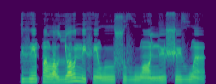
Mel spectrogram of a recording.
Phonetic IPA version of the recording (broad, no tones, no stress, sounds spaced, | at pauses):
vʲ ə̃ p ə̃ lˠ ʊ lˠ ʎ ʊ lˠ mʲ ʊ fʲ ə̃ w u sʷ ə v w ɔ̃ ɲ y ʃ y v w ə̃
